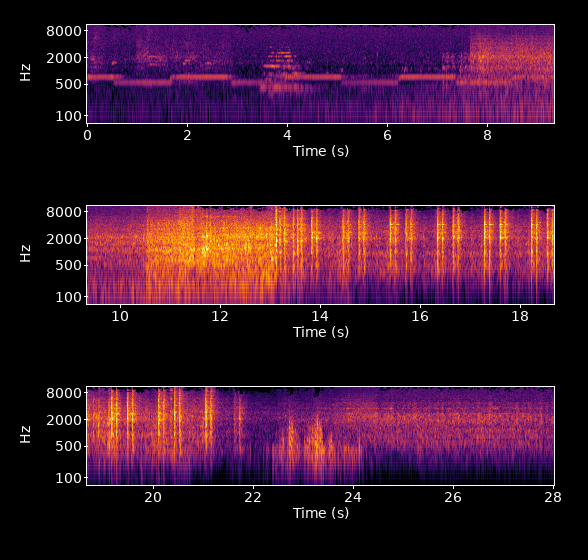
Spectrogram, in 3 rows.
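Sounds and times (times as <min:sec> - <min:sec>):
locomotive rumble: 0:00.0 - 0:28.0
wheels clicking over rail joints: 0:10.4 - 0:22.0.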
